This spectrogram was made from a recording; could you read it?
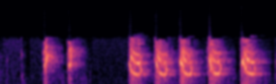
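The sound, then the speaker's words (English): A series of coarse, raspy jake turkey yelps made on a diaphragm mouth call, two quick notes followed by a slower, evenly spaced run of five or six louder, bark-like notes, clear with no talking. “And with a diaphragm, all you're going to do is slow down that rhythm a little bit and take all your tongue pressure off and breath the word chomp.”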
